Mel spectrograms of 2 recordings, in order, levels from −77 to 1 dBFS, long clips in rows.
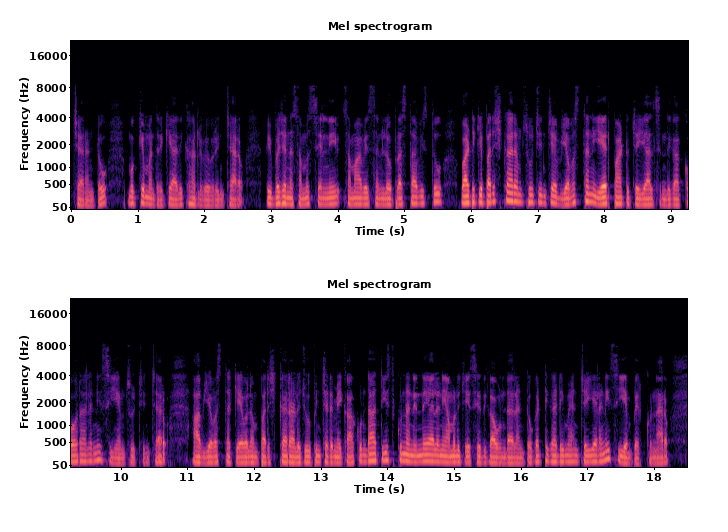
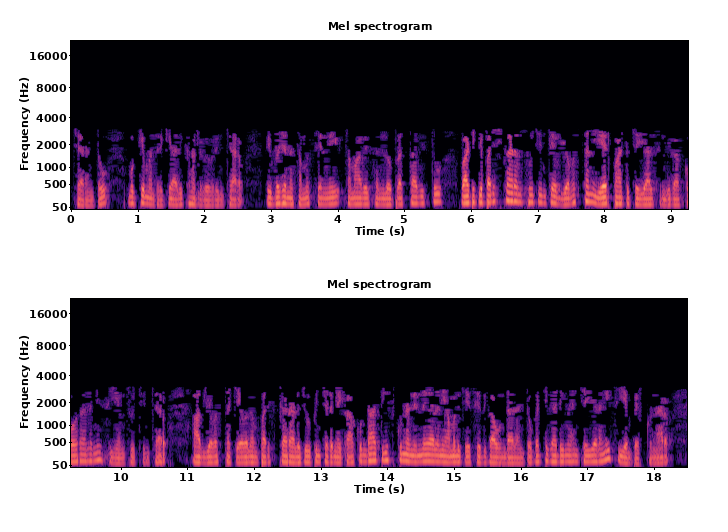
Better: first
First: garbled, watery; slightly; nothing above 8 kHz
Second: garbled, watery; badly; nothing above 3 kHz

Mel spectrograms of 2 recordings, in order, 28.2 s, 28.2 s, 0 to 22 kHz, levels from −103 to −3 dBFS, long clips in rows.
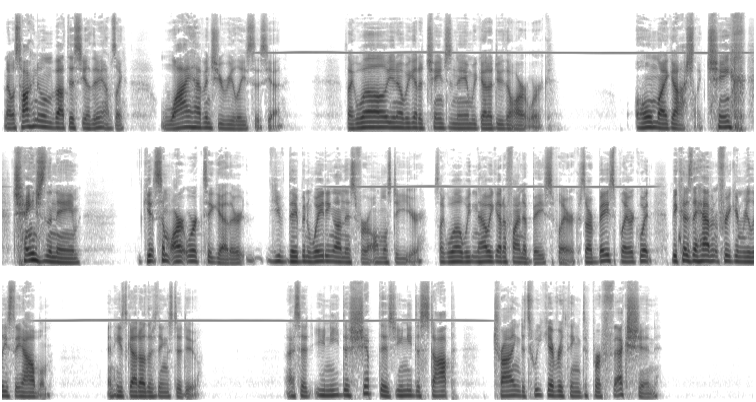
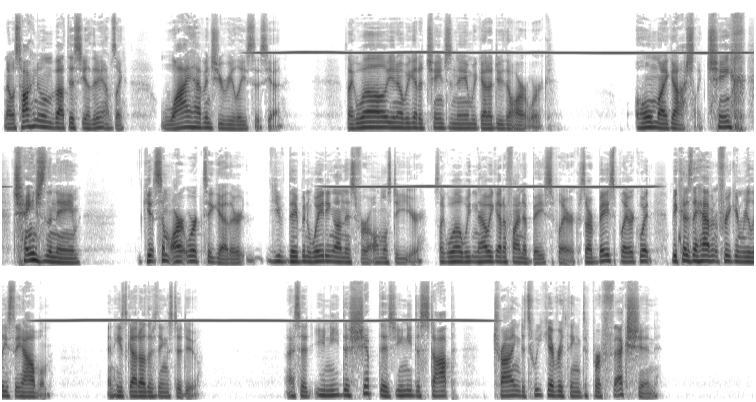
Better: first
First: high-pitched whine; faint; from 3 to 9.5 s, from 13 to 18 s and from 19 to 25 s; 4.5 kHz, 20 dB below the speech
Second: high-pitched whine; loud; from 3 to 9.5 s, from 13 to 18 s and from 19 to 25 s; 4.5 kHz, 6 dB below the speech

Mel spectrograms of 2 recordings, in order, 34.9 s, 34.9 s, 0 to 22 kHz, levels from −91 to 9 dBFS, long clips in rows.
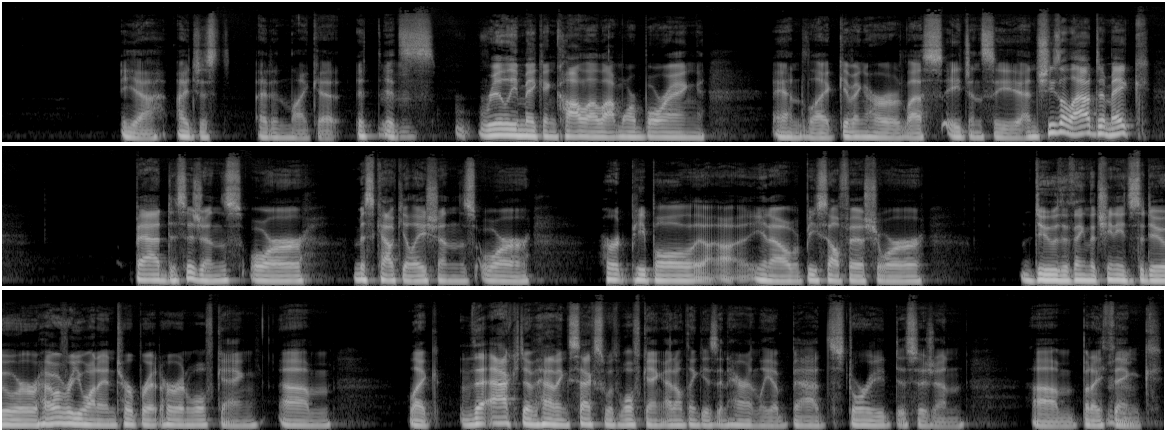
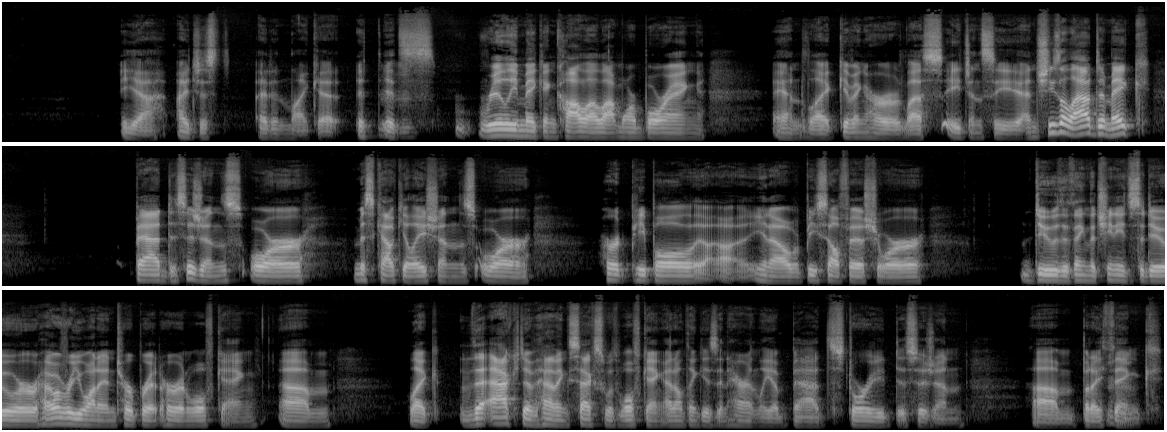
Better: first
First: none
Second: thin; very; fading below 300 Hz

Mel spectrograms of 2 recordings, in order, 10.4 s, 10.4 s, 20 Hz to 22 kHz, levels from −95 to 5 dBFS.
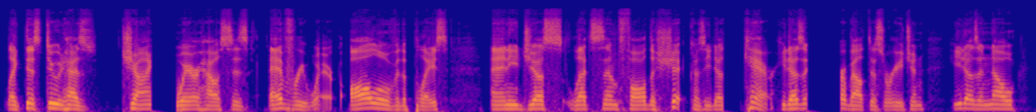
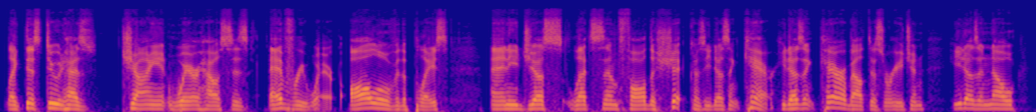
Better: second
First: audio cutting out; at 1.5 s, at 7 s and at 8 s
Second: none

